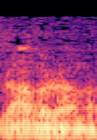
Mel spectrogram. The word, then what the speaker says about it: Rama: Does Prabhupada say Ram, Ram, Hare Hare, or Rama, Rama? And it's Rama, Rama, Hare Hare. It's just he says it quickly.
